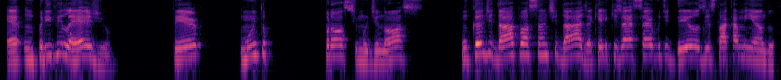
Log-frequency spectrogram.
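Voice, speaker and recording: A man's voice: high-pitched, a little slow, fairly bright tone. A man, a seminarian interviewer greeting his guest in an earnest, effusive way. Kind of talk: formal welcoming interview intro.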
